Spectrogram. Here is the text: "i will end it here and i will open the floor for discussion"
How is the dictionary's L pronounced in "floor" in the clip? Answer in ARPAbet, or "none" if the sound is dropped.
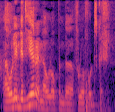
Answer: L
